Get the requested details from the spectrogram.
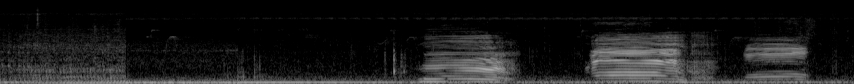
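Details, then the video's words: Tame cattle herded toward a broad field in a peaceful rural setting: three moos after a low hum, the first dropping in pitch, the second long and level, the third shorter, spaced about a second apart. "Suara Lucu Sapi"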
